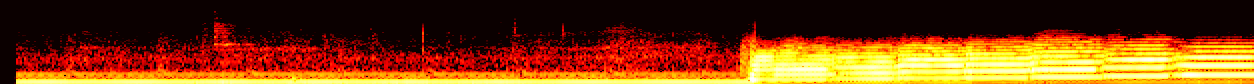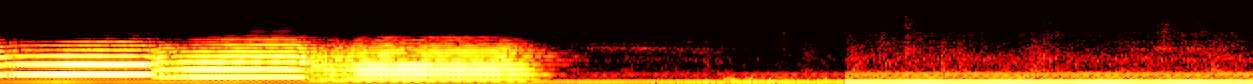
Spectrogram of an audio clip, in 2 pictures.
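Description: A cornet played as a demonstration: a stepwise rising run of about eight notes over three seconds, a held top note, then a few more notes ending on a low held one, stopping about nine seconds in. A steady electrical hum runs underneath.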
